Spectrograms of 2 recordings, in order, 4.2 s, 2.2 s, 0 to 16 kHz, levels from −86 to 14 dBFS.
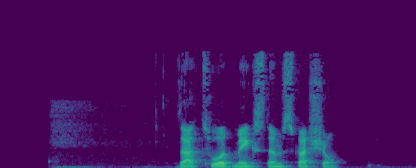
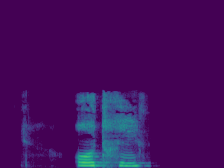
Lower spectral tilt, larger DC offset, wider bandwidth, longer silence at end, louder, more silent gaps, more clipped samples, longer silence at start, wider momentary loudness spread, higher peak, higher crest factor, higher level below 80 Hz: first, -5 dB/octave vs -3.5 dB/octave; neither; first, 11.5 kHz vs 7.6 kHz; about the same, 0.8 s vs 0.85 s; about the same, -23 LUFS vs -23 LUFS; neither; neither; first, 1.8 s vs 0.75 s; about the same, 11 LU vs 12 LU; first, -2 dBFS vs -6 dBFS; about the same, 24 dB vs 20 dB; first, -52 dBFS vs -76 dBFS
